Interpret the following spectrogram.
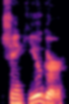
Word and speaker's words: Cenk Uygur: allowed Murray on his program, Uncensored, to debate Cenk Uygur, and he completely... Yeah, exactly. How do you pronounce that man's name again?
